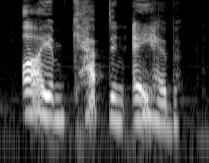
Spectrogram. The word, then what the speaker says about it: Ahab: It's pronounced ahog. Is it actually ahag? Ahab. Okay. A ishol.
